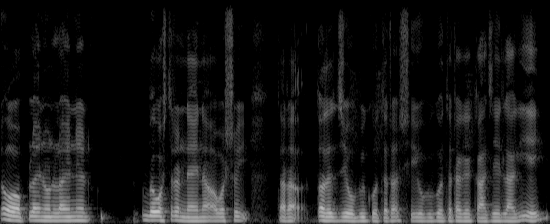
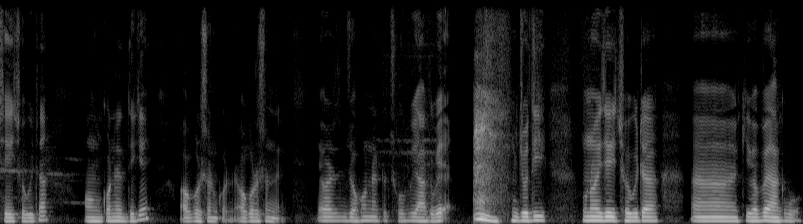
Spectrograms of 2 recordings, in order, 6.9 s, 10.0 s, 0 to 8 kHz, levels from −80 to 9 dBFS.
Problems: none marked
